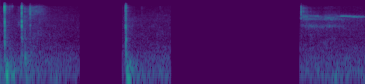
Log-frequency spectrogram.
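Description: Keystrokes on a computer keyboard while a search term is typed, a quick burst of clicks, a pause, a second short burst, then a longer run of soft tapping after a gap of silence.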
